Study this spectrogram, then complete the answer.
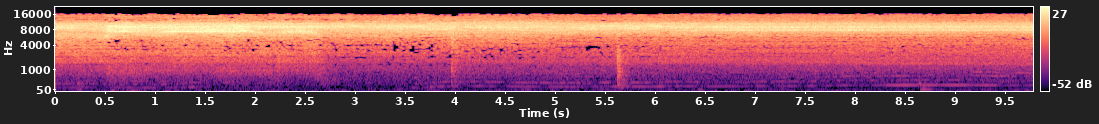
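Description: Steady loud hiss of steam escaping from a pressure cooker being opened after cooking pork knuckle, a strong continuous rush with faint tonal whines and a few clicks underneath.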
